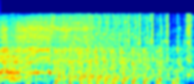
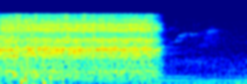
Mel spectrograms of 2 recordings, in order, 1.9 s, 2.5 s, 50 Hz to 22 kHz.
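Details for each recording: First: 17.5 hp Kohler engine on a free riding mower left in the weather for years with mouse nesting. First cold-start test, spark plug wires attached, with a squirt of fuel and the carburetor not yet cleaned. Ragged firing pops for about two seconds, then it dies; "it has life". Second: 17.5 hp Kohler riding mower engine, long stored outdoors and mouse-nested. After clean-up, blade clutch and belt removal and a carburetor cleaning, it cranks, catches and runs in short, even, clean bursts. It starts and runs well.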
